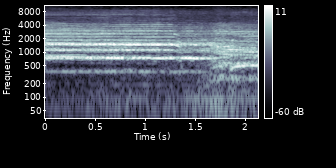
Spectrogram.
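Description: Live band music over a concert PA: a held note over a chord, which slides down and back up to a new pitch near the end.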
